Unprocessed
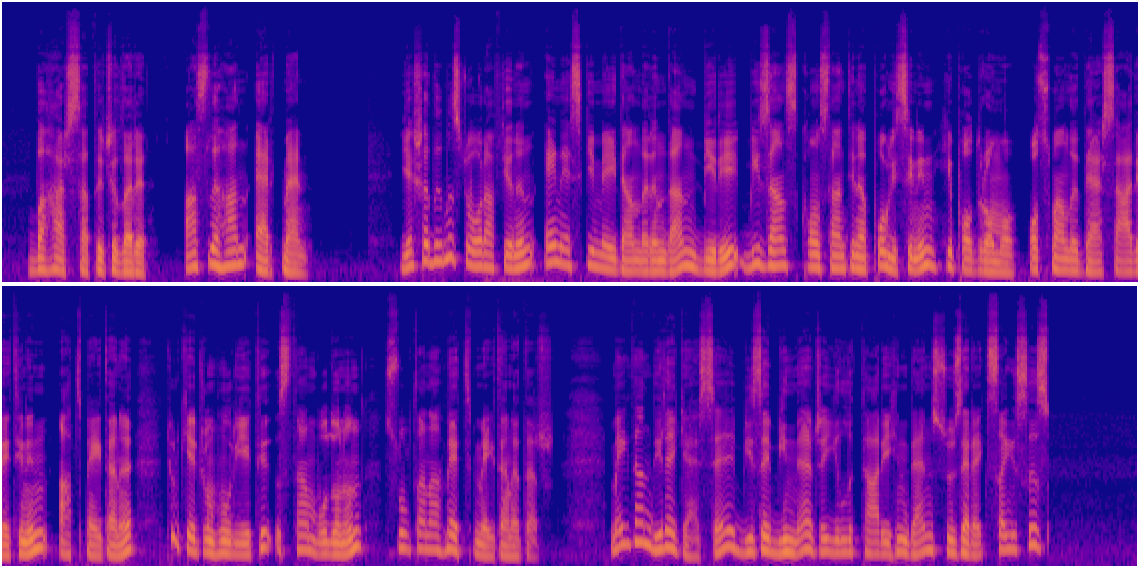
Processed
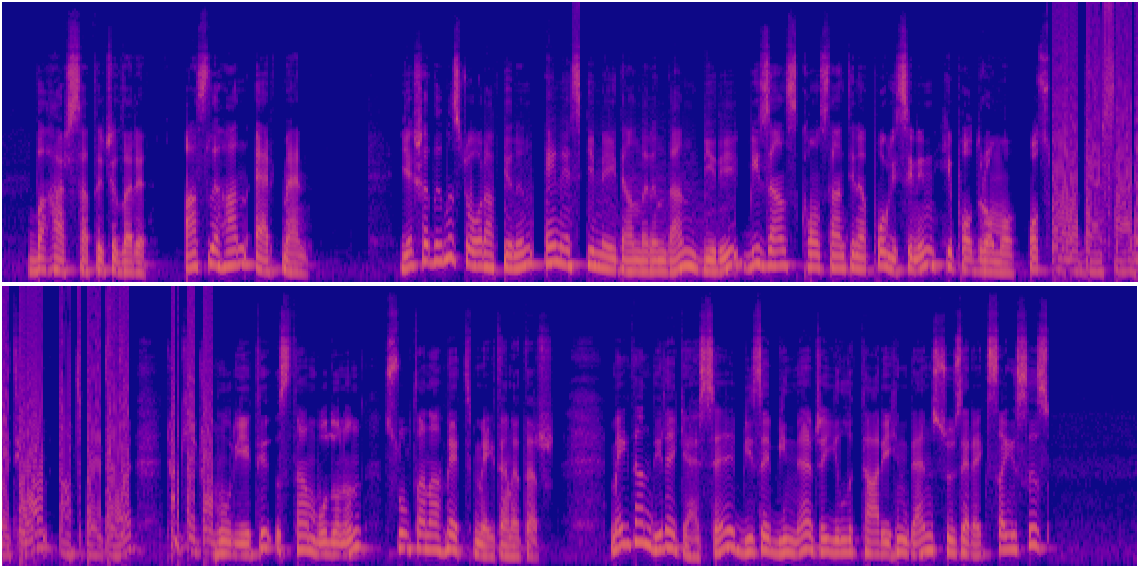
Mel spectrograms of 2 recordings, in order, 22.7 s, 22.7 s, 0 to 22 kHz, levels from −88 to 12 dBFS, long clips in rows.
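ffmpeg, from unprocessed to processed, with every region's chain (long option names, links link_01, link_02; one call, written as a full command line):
ffmpeg -i in.wav -filter_complex "[0:a]asettb=1/sr,asplit=3[link_01][link_02][link_03];[link_01]atrim=end=4.814[link_04];[link_02]atrim=start=4.81:end=7.34,asetpts=PTS-STARTPTS,afade=type=in:duration=0.004:curve=qsin,afade=type=out:start_time=2.526:duration=0.004:curve=qsin,equalizer=frequency=150:width_type=o:width=2.2:gain=8,aeval=exprs='sgn(val(0))*max(abs(val(0))-0.0133,0)':channel_layout=same[link_05];[link_03]atrim=start=7.336[link_06];[link_04][link_05]acrossfade=duration=0.004:curve1=hsin:curve2=qsin[link_07];[link_07][link_06]acrossfade=duration=0.004:curve1=qsin:curve2=hsin,asettb=1/sr,asplit=3[link_08][link_09][link_10];[link_08]atrim=end=10.454[link_11];[link_09]atrim=start=10.45:end=13.49,asetpts=PTS-STARTPTS,afade=type=in:duration=0.004:curve=qsin,afade=type=out:start_time=3.036:duration=0.004:curve=qsin,acompressor=threshold=-31dB:ratio=12:attack=3.2:release=140:knee=1:detection=peak,aeval=exprs='(mod(33.5*val(0)+1,2)-1)/33.5':channel_layout=same[link_12];[link_10]atrim=start=13.486[link_13];[link_11][link_12]acrossfade=duration=0.004:curve1=hsin:curve2=qsin[link_14];[link_14][link_13]acrossfade=duration=0.004:curve1=qsin:curve2=hsin,highpass=42,bandreject=frequency=60:width_type=h:width=6,bandreject=frequency=120:width_type=h:width=6,bandreject=frequency=180:width_type=h:width=6,acompressor=threshold=-29dB:ratio=6" out.wav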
